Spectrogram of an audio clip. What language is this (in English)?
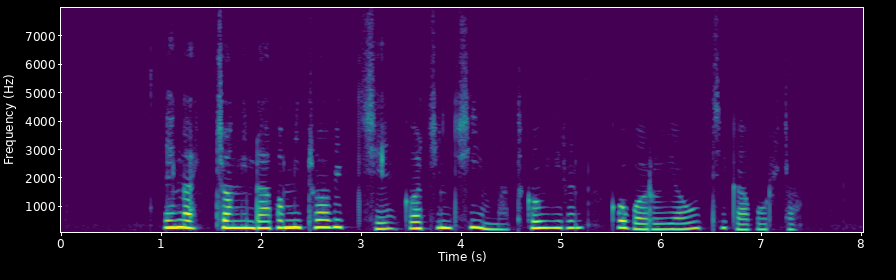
Kalenjin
